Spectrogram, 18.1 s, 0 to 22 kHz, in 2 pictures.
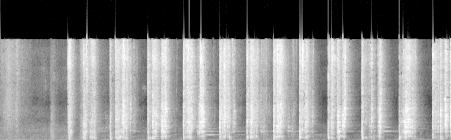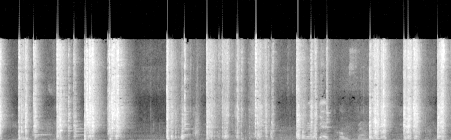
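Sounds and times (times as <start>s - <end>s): shovel clinking into stony soil: 1.4s - 11.6s, 16.4s - 18.0s.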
